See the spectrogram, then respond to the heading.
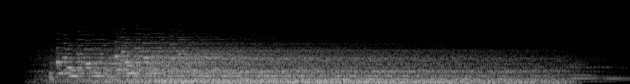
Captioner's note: eerie wind ambience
